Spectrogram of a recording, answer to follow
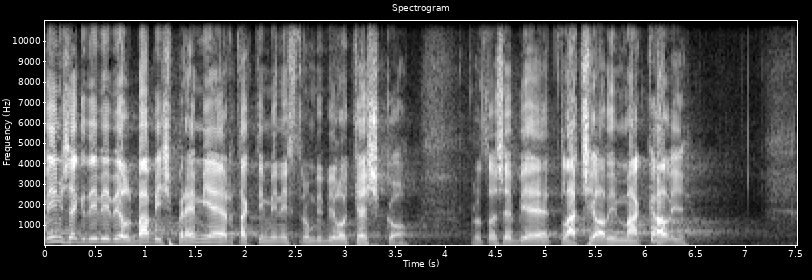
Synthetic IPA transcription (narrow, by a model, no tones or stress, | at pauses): viːmʒɛɡd̪ibibilbabiʃpɾɛmɪɛɾt̪ak̚t̪iːmːinist̪ɾuːmbibilocɛʃkɔ̰ | pɾot̪oʒɛbijɛt̪lat͡ʃilabimakali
